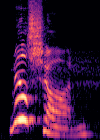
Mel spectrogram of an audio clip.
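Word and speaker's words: milseáin: god you sound irish i love it milsian milsin milzin milshan milshawn milshan milshawn our sweeties or candy sweeties yeah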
